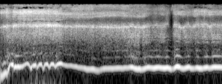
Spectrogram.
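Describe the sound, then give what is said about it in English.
A large bus engine turns over and catches, its pitch climbing and wavering briefly before settling into a loud, steady droning rumble, with no voices. “They fired it up.”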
